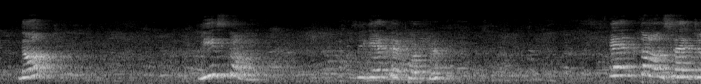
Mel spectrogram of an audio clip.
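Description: A woman speaks with animation through a loudspeaker in a large echoing hall.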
